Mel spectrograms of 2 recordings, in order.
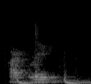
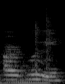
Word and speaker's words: Ardlui: Ardlui. Ardlooey.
